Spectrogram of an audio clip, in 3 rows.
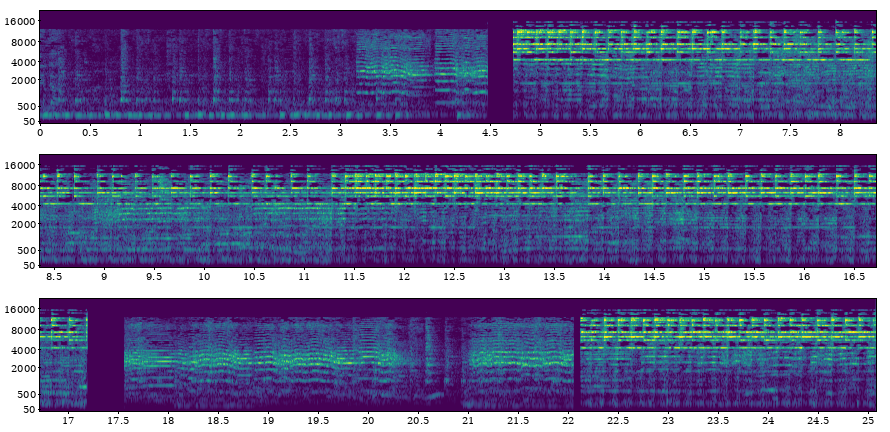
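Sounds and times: temple bells ringing: 4.8s - 17.2s, 22.2s - 25.0s.

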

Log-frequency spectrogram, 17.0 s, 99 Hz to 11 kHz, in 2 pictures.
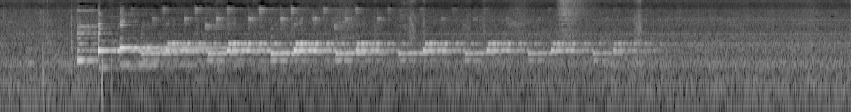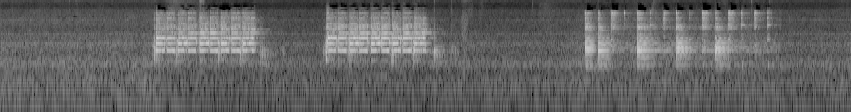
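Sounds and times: ringtone from small loudspeaker: 0.8s - 6.8s, 10.0s - 13.1s, 14.4s - 16.3s
low hum: 0.8s - 8.2s.

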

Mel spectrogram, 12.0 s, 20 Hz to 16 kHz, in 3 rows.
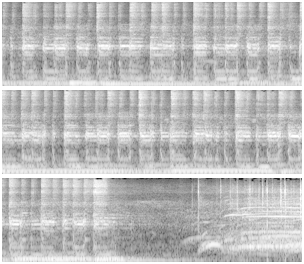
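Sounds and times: band music: 0.0s - 10.6s
crowd cheering and shouting: 2.3s - 3.5s, 10.0s - 12.0s.

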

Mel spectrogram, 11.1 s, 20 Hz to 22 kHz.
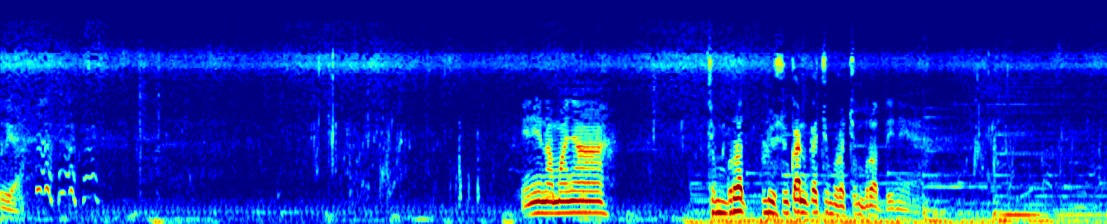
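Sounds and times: rice stalks rustling against clothing: 0.0s - 11.0s
steady high hiss: 0.0s - 11.0s.

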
